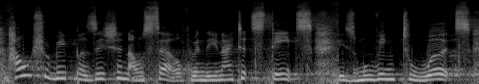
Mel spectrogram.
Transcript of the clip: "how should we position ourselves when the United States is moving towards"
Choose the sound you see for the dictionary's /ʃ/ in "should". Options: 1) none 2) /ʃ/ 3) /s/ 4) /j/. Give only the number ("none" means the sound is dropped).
2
